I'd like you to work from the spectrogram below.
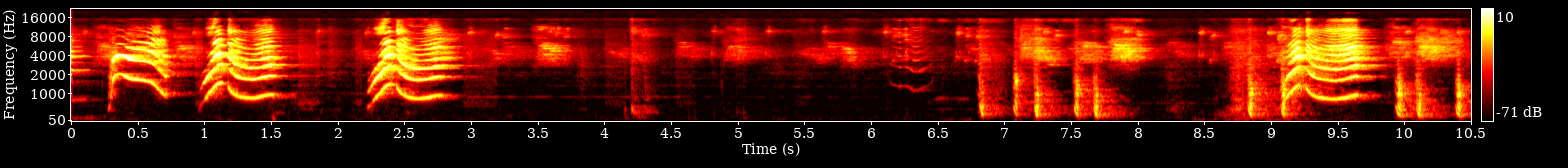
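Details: Talking pet parrot asking for roti, indoors: loud arched calls that rise and then fall come in clusters of two or three, then a stretch of softer chattering syllables, and another arched pair at the end.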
